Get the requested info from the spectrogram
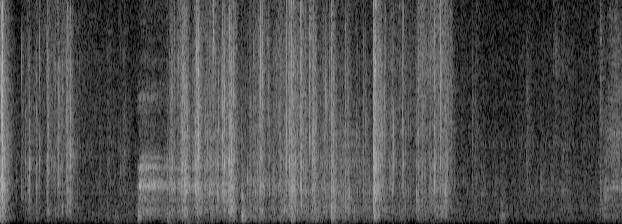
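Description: Thin clear plastic bag crinkling as a plastic kit sprue is slid out of it: a short burst at the start, then about three seconds of steady crinkling that stops well before the end.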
